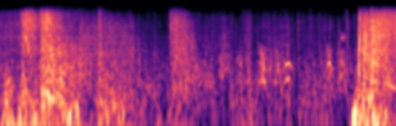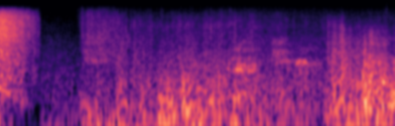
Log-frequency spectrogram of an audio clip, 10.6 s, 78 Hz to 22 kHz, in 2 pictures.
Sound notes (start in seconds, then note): 6.8 thunder crashes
